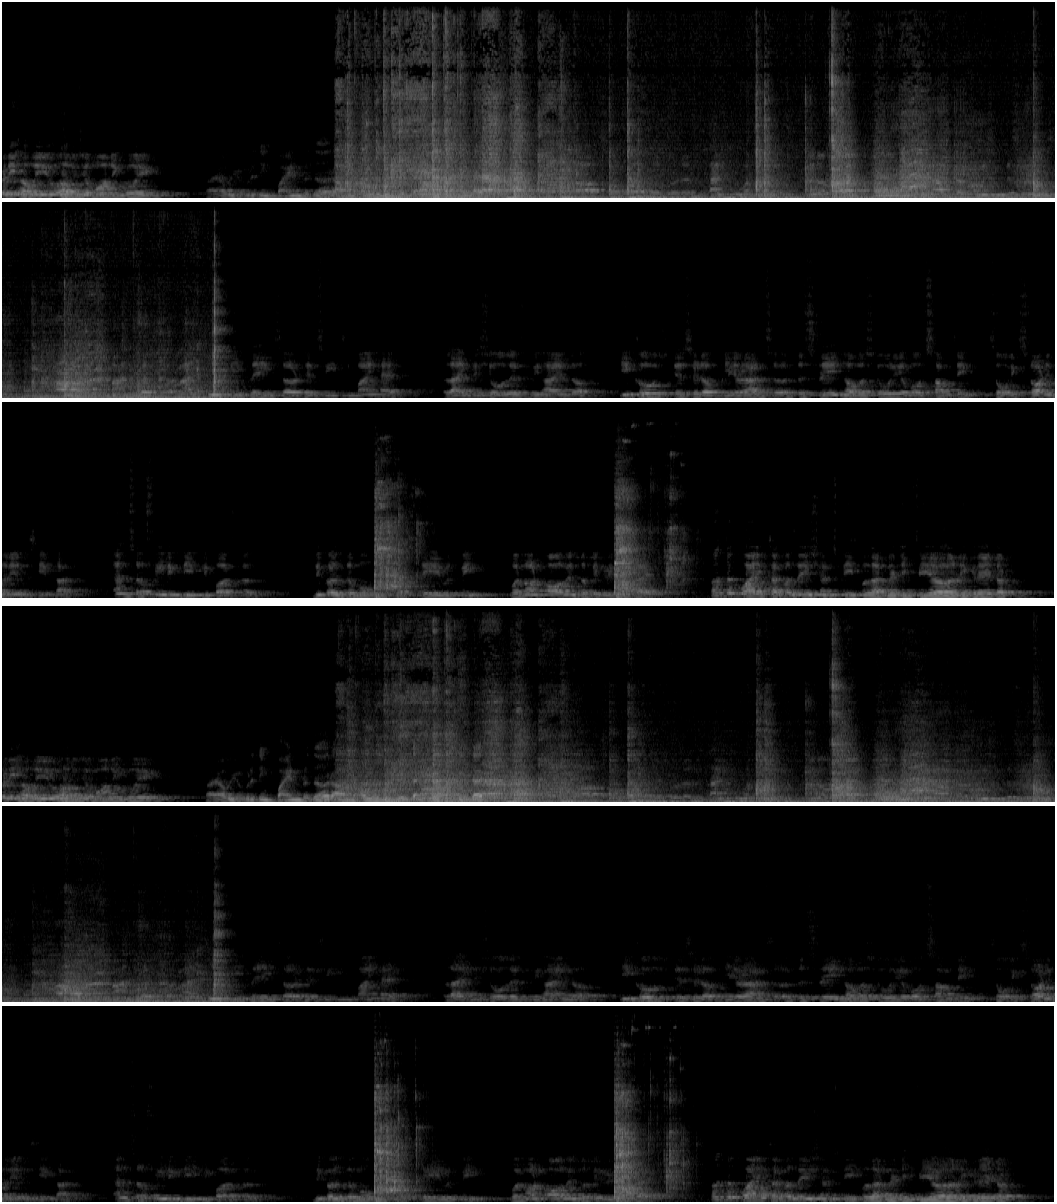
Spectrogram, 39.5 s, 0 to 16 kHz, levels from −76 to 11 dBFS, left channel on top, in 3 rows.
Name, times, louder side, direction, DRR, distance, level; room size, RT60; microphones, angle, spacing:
voice 1, 0.0-2.0 7.1-10.6 11.3-13.2 13.8-18.1 18.7-20.4 20.9-25.3 25.6-27.2 27.7-29.5 30.2-32.3 32.7-34.5 35.2-38.8, left 2 dB, 75° left, 0 dB, 1.4 m, -44 dB
voice 2, 2.6-6.1, right 5 dB, 85° right, 6 dB, 0.4 m, -39 dB
sound 1, 4.1-15.8, left 3 dB, 55° left, 0.7 m, -38 dB
Shatter, 31.0-31.6 34.0-35.0, right 2 dB, 30° right, 1.1 m, -36 dB
7.2 x 3.6 x 4.0 m, 1.2 s
head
